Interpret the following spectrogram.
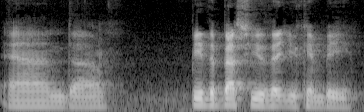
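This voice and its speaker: This bedtime story reader and host talks to his live viewers in a casual, rambling, self-deprecating manner. His voice is lowish and a bit bright, with a steady tone and moderate pace.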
